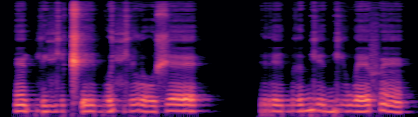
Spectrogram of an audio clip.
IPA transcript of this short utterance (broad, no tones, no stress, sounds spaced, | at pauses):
ɛ̃ pʲ ɘ vʲ ɛ t͡ʃʼ e b o fʲ ɘ l o ʃ ɛ | r e ɓ ɘ bʲ ɛ ɪ̯ bʲ e w ɛ f ɛ̃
